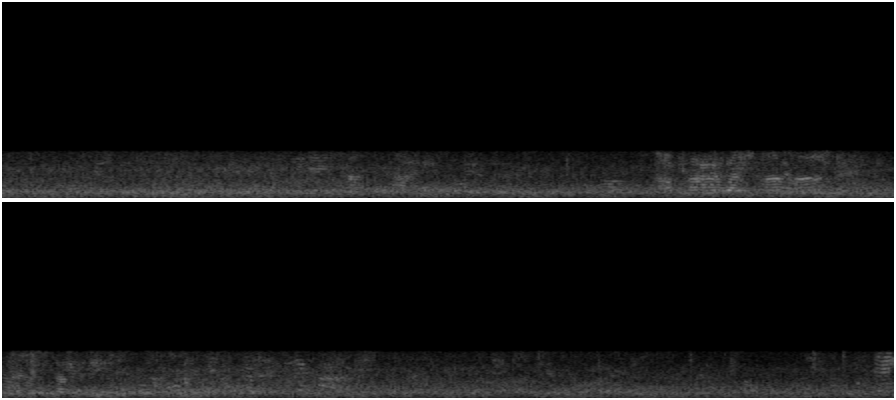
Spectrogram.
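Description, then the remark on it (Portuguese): A steady, dense roar of street traffic with heavy buses rumbling along a busy avenue, heard from a noisy room in a medical outpatient clinic, continuous throughout, with faint muffled voices mixed in around the middle. “Aí fica esse barulho infernal de ônibus aqui na avenida.”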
